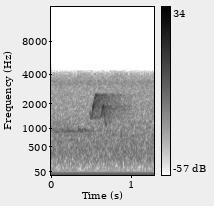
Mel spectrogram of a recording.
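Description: White-tailed eagle giving two quick, high yelping notes, the second slightly lower, over a soft steady background hiss.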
